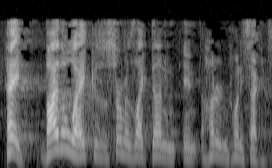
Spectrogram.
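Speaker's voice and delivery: ordinary talk, nothing marked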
